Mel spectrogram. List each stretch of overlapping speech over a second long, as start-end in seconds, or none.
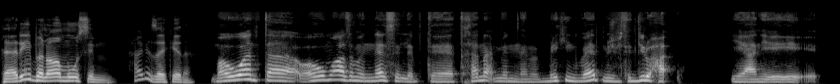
none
